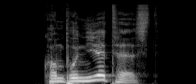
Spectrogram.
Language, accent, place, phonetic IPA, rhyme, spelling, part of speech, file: German, Germany, Berlin, [kɔmpoˈniːɐ̯təst], -iːɐ̯təst, komponiertest, verb, De-komponiertest.ogg
- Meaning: inflection of komponieren: 1. second-person singular preterite 2. second-person singular subjunctive II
